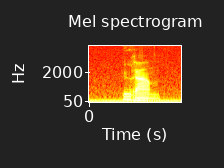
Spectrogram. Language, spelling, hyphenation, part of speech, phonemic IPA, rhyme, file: Dutch, uraan, uraan, noun, /yˈraːn/, -aːn, Nl-uraan.ogg
- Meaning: uranium (radioactive element)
